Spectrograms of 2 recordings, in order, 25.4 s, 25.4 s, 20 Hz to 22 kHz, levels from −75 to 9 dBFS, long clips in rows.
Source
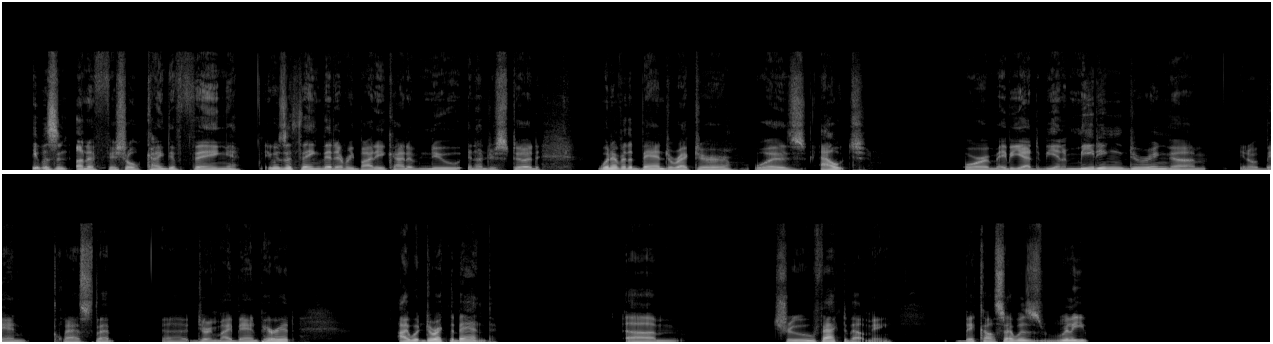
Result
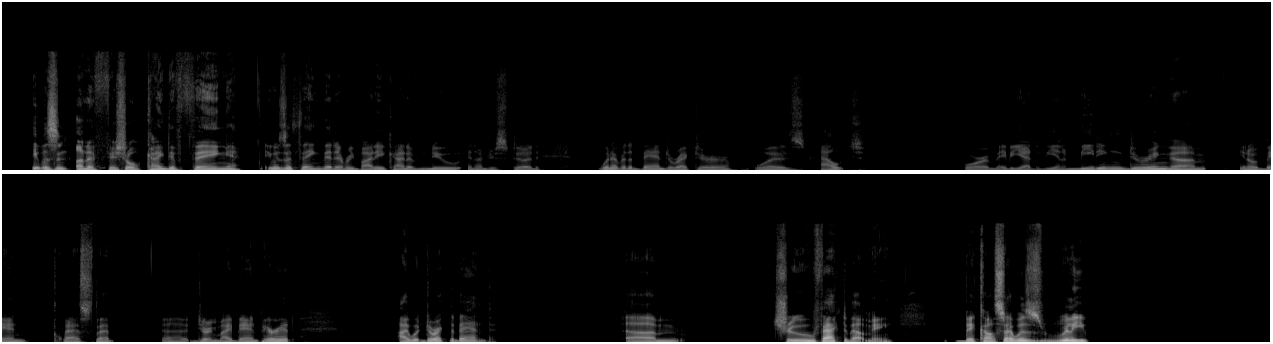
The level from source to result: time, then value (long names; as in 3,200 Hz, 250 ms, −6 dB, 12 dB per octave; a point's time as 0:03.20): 0:02.30 −4 dB
0:03.13 −12 dB
0:04.07 −12 dB
0:05.16 −18.5 dB
0:10.76 −18.5 dB
0:11.61 −7 dB
0:19.01 −7 dB
0:19.41 +2.5 dB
